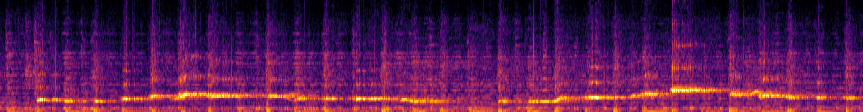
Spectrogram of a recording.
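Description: A vinyl record playing on a JVC turntable: a country-folk tune with a whistled melody stepping up and down over a steady, bouncing bass line.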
